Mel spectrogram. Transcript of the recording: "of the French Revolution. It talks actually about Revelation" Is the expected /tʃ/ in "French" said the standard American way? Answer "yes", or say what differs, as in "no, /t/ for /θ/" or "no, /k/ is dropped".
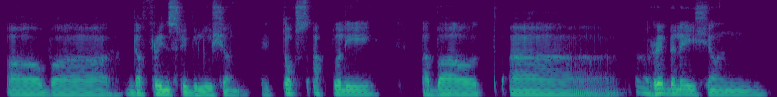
no, /s/ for /tʃ/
